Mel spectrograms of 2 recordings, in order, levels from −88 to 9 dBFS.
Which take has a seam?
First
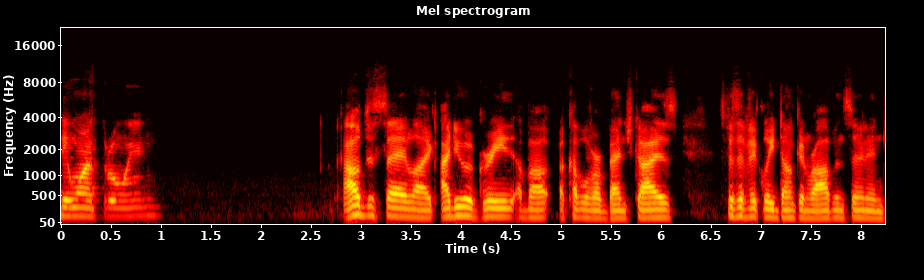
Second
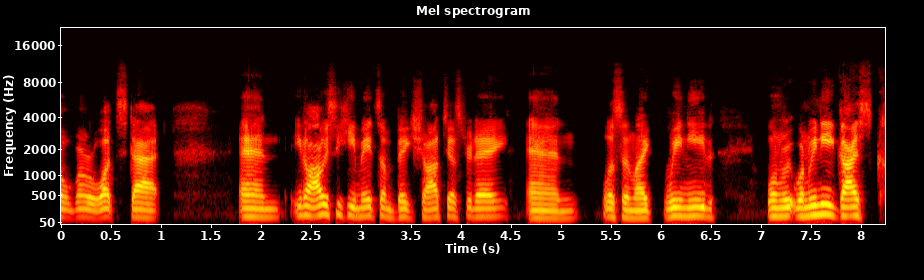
second; 1 cut; at 4.5 s

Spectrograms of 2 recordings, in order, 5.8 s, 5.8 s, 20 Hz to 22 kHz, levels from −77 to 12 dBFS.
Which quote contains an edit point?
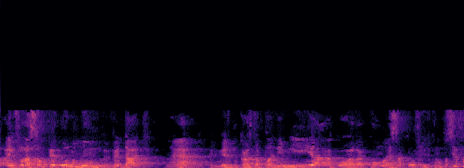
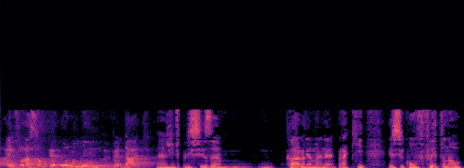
second; 2 cuts; at 2.0 s, 3.8 s

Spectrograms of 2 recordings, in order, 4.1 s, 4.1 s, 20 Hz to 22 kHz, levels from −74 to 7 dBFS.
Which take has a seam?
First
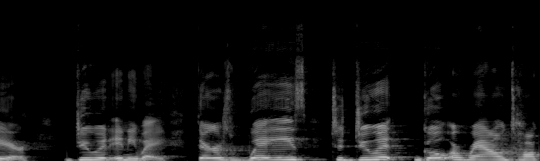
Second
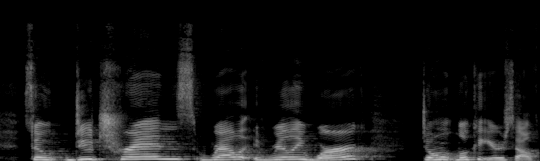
second; 1 cut; at 3.0 s

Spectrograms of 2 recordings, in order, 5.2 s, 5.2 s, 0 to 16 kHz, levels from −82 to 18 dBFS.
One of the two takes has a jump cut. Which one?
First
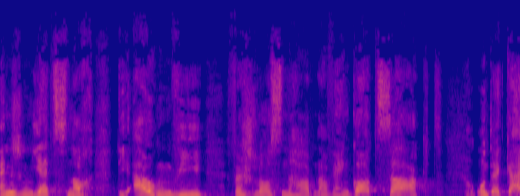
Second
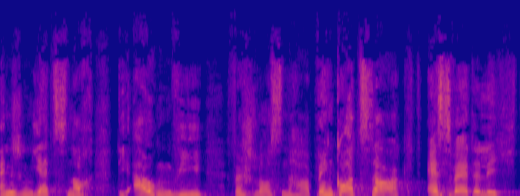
second; 1 cut; at 3.1 s

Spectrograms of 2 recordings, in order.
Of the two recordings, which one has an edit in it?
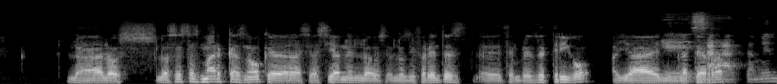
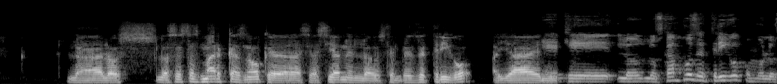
second; 2 cuts; at 3.8 s, 5.6 s

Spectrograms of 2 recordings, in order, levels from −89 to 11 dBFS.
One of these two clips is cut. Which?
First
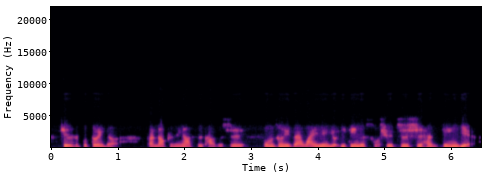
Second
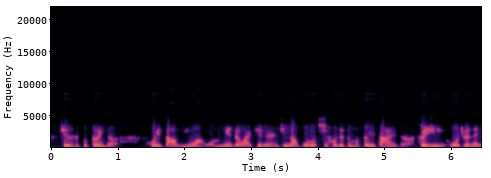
second; 2 cuts; at 1.4 s, 5.4 s

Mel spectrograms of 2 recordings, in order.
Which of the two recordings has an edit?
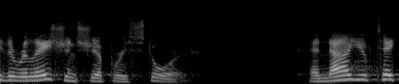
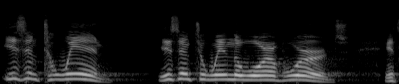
first; 1 cut; at 3.0 s

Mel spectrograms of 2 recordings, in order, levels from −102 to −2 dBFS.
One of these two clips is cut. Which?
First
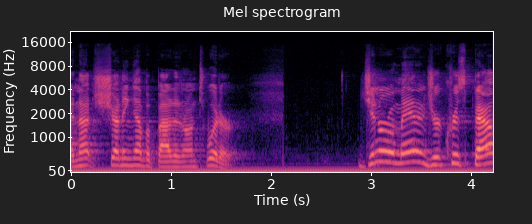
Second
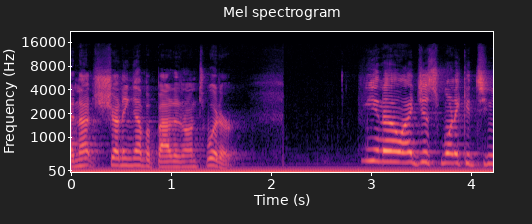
second; 1 cut; at 2.9 s

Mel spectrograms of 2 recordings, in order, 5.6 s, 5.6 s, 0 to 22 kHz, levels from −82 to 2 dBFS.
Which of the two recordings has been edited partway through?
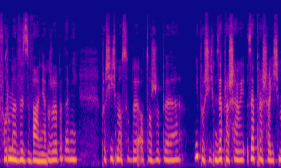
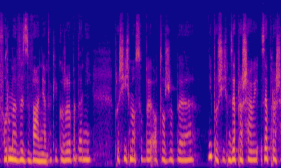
first; 1 cut; at 1.0 s

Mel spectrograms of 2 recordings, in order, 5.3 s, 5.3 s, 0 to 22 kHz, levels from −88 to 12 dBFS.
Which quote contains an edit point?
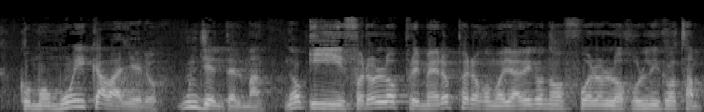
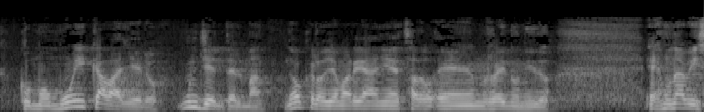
first; 1 cut; at 2.3 s

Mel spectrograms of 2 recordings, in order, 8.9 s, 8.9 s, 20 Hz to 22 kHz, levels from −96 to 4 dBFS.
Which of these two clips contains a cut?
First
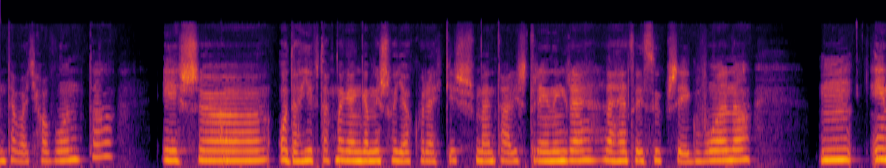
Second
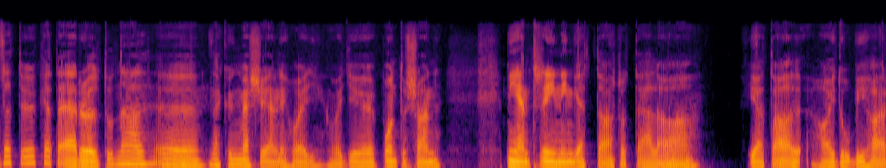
first; 1 cut; at 1.5 s

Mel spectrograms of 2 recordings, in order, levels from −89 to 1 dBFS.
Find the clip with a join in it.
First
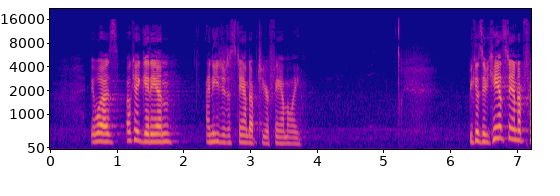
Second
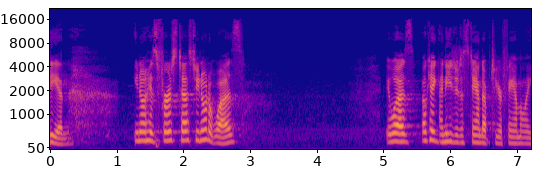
second; 1 cut; at 5.8 s

